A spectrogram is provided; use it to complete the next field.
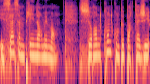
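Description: A woman sounds somewhat breathy in dry, close sound with no echo. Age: 30s. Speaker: running club captain. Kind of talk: interview testimony.

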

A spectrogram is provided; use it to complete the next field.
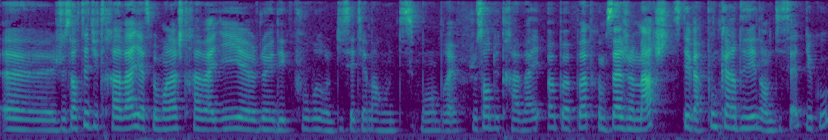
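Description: A woman at a medium pitch talks at a fairly quick pace with hardly any pauses. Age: 20s. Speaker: social media creator. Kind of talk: casual chat. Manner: animated.

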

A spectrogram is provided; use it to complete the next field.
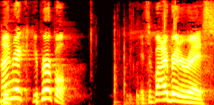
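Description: A man speaks in a raised, projected voice. His tone is bright and sharp. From Canada. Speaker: podcast co-host. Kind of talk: casual chat. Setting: in-person, shared mic at home.

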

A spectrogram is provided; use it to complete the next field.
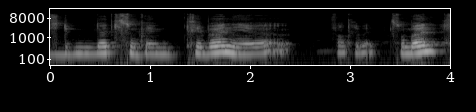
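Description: This woman's intonation is monotone and flat. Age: 20s. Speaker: university student. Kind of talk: interview. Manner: hesitant with many fillers.

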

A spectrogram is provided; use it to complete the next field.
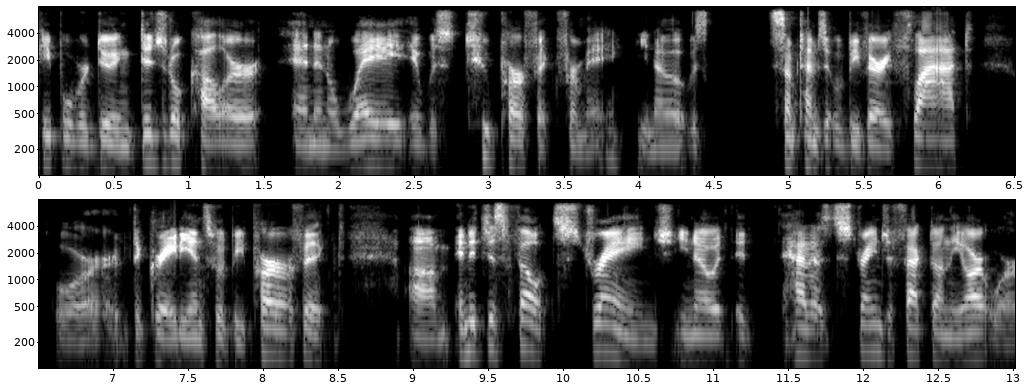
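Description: A man's medium-pitched, unremarkable speaking voice with ordinary pitch variation. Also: moderate pace. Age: 40s. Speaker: cartoonist. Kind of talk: interview.

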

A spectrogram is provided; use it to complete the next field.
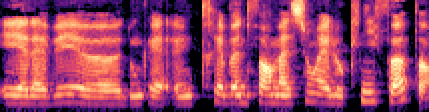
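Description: Recorded dry and close with no echo, a woman speaks in a normal speaking voice at a fairly low pitch and a fairly quick pace. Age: 30s. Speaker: ceramicist. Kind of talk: casual interview. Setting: video call live stream.

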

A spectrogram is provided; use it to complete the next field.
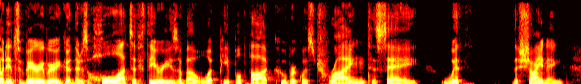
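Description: The man has an ordinary speaking voice, pitched fairly low. His pace is moderate. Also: very clean recording, silent background. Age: 30s. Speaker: film industry professional. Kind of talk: casual chat.

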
